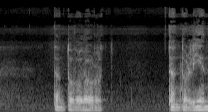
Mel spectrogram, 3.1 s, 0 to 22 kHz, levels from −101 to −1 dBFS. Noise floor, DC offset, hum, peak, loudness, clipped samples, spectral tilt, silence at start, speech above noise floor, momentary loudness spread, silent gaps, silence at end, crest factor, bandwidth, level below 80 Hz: -65 dBFS; under 0.1%; none; -12 dBFS; -31 LUFS; under 0.1%; -6.5 dB/octave; 0.8 s; 36 dB; 9 LU; none; 0 s; 20 dB; 16.5 kHz; -56 dBFS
